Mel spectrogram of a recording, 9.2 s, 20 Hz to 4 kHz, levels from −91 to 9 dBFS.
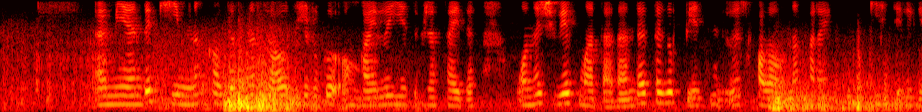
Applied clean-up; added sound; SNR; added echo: none; Thunder; -2 dB; none.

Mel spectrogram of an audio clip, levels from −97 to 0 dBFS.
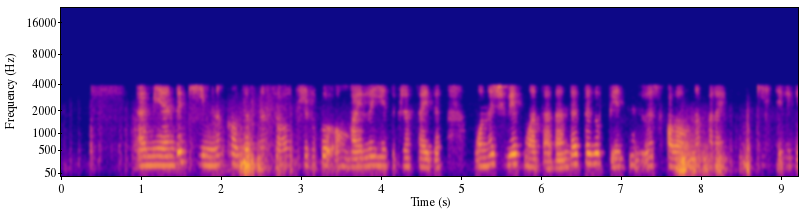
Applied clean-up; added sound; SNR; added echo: neural mask model RNNoise.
